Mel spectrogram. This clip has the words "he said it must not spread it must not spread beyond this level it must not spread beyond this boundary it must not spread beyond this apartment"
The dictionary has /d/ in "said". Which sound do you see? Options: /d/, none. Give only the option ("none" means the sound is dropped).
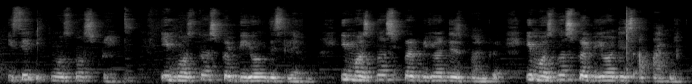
none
